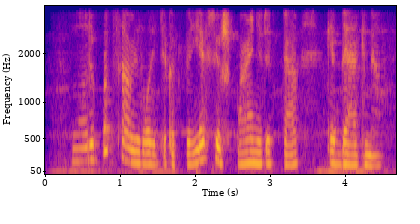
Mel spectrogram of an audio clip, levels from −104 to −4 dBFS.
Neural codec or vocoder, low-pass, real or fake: codec, 44.1 kHz, 2.6 kbps, SNAC; 3.6 kHz; fake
